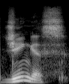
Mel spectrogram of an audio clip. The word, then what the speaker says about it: Genghis: Genghis? – Yeah, it's Genghis. – It's Genghis. – It's pronounced Genghis.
